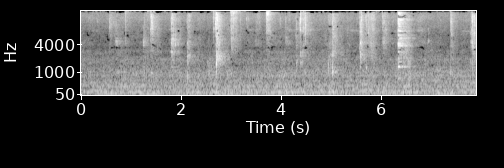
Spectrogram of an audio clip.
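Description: Close-up wet chewing and lip smacks of a mouthful of soft avocado eaten off a spoon, with a handful of short sharp smacks scattered through. A steady low hum runs underneath.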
